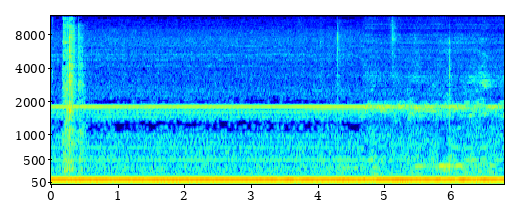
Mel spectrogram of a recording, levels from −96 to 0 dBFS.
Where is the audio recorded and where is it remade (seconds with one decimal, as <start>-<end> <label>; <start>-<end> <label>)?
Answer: 0.0-4.7 recorded; 4.7-6.8 remade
